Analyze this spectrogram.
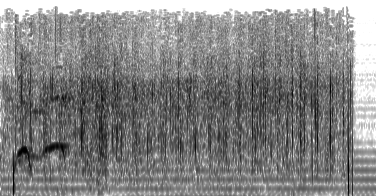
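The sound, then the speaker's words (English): Audience applause welcoming a guest speaker at a Bethel-linked chapel gathering, with people on their feet: dense, steady clapping that holds for about seven seconds, then cuts off abruptly. “Why don't you guys just rise to your feet and give him a warm welcome.”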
